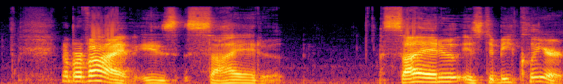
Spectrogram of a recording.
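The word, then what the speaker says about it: 冴える: Go. Ko are our alternate pronunciations, or saeru, our intransitive verb for being clear, alert, or skillful.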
